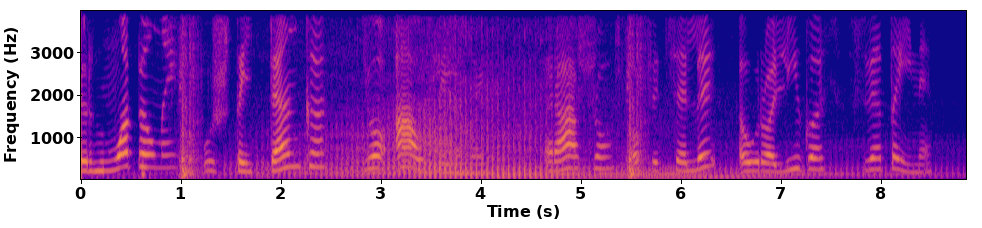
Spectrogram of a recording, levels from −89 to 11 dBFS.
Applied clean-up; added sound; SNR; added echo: none; Motorcycle + Thump, thud; 7 dB; none.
